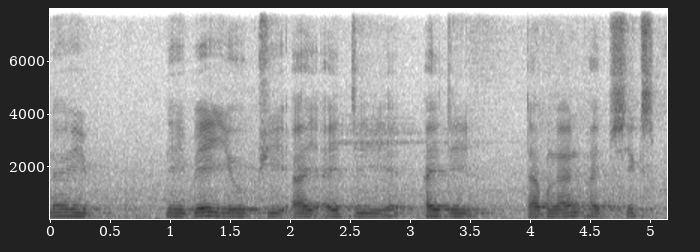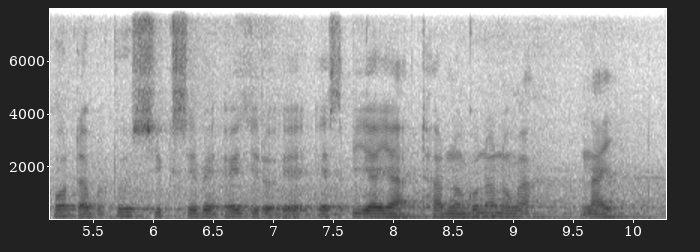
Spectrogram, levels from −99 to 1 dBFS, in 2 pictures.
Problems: low volume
